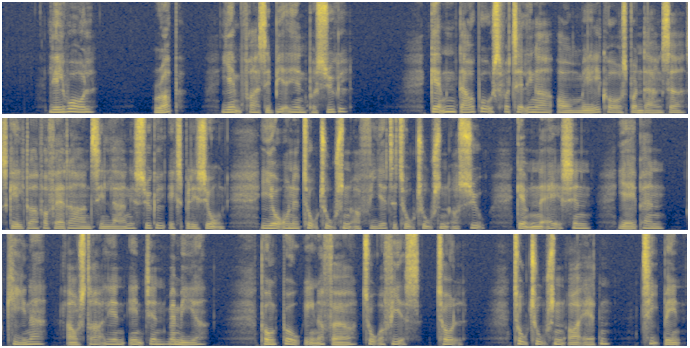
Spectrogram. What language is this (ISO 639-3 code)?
dan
